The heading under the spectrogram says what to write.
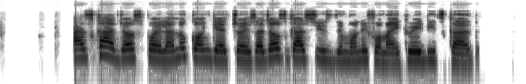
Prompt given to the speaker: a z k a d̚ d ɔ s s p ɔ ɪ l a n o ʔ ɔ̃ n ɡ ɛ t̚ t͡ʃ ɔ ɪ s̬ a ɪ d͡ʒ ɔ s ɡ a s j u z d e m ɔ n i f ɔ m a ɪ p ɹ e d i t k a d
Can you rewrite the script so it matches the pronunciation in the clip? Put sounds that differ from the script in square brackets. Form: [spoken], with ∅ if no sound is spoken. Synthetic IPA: a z k a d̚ [d͡ʒ] ɔ s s p ɔ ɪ l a n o [k] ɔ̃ n ɡ ɛ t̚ t͡ʃ ɔ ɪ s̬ a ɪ d͡ʒ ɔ s ɡ a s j u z d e m ɔ n i f ɔ m a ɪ [k] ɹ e d i t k a d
